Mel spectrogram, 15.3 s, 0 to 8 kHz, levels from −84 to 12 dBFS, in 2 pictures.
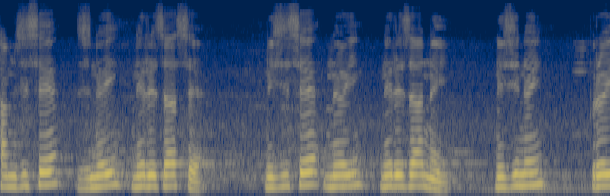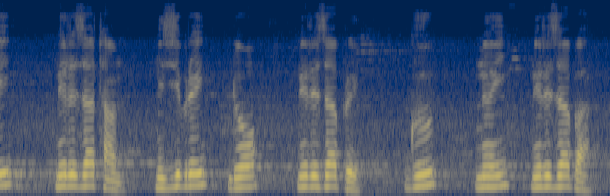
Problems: none marked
